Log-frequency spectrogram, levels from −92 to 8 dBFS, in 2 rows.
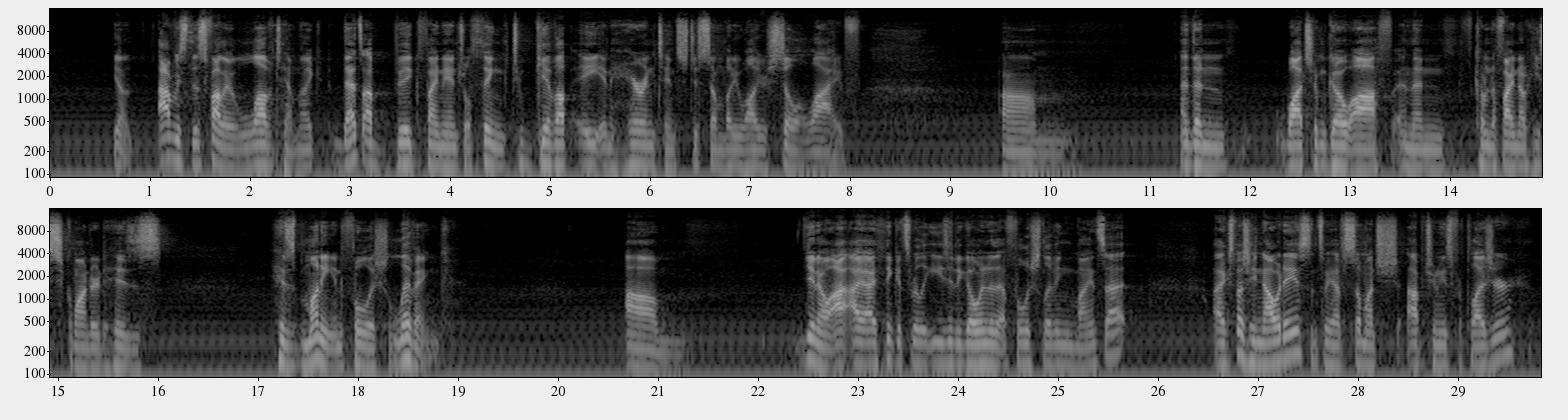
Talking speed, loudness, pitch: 145 wpm, -33 LUFS, 105 Hz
